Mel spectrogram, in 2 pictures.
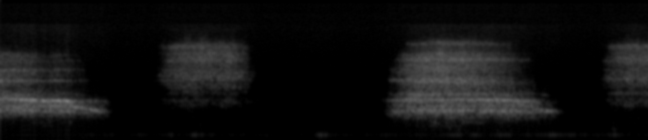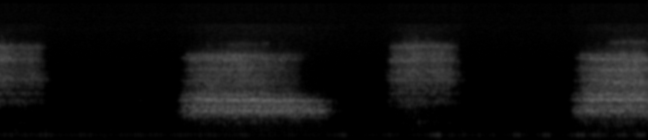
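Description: Slow, deliberate QiGong breathing: long audible inhales and exhales alternating in a steady cycle, close and soft, over a faint low hum, with no talking.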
